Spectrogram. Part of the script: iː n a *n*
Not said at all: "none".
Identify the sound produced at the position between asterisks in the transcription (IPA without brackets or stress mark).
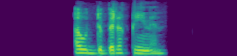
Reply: n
